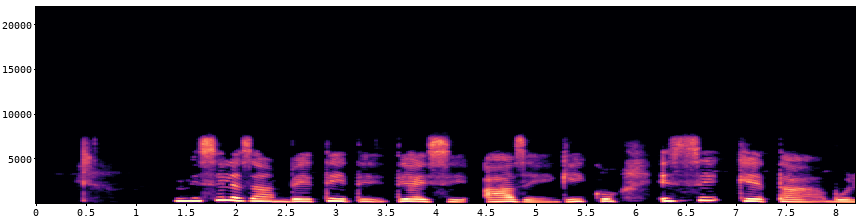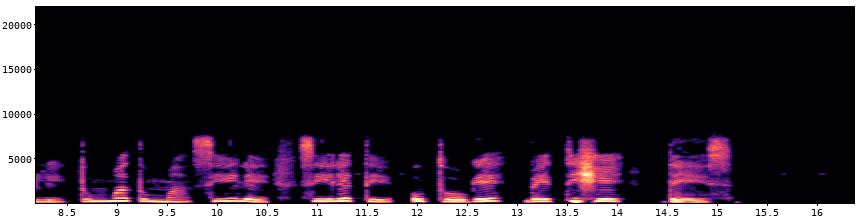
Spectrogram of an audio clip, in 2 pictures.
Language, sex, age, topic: Gamo, female, 25-35, government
